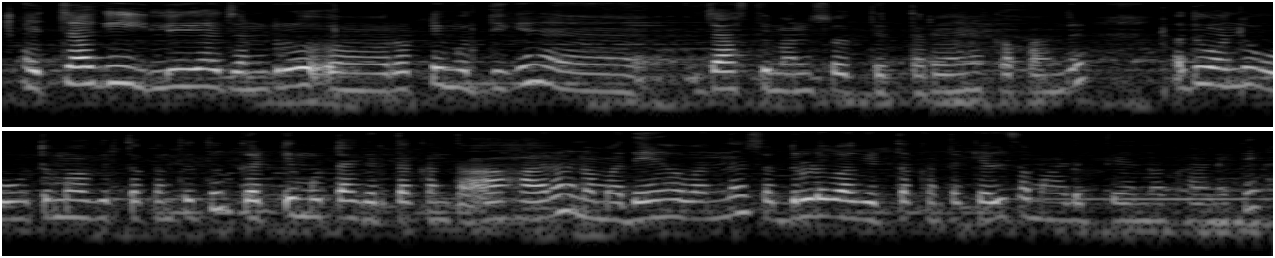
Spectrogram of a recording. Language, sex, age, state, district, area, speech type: Kannada, female, 30-45, Karnataka, Vijayanagara, rural, spontaneous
